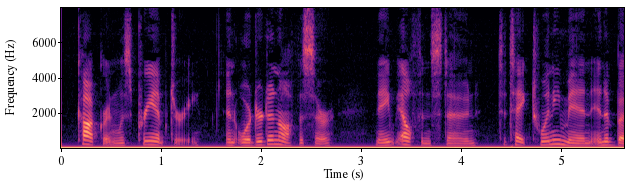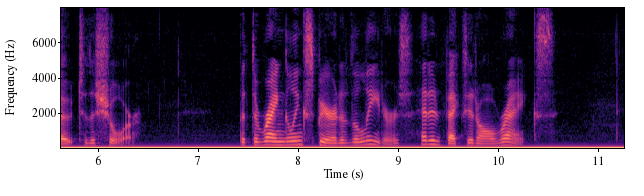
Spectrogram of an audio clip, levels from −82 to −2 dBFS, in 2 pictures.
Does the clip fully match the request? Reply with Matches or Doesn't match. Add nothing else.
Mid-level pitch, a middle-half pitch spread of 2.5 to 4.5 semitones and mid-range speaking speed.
Doesn't match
